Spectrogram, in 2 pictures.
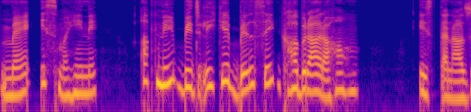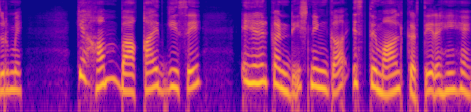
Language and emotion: Urdu, fearful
